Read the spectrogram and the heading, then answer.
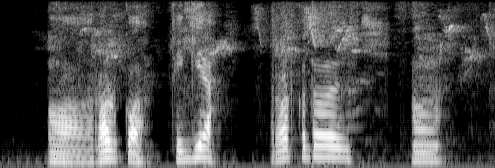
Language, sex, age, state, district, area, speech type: Santali, male, 30-45, Jharkhand, East Singhbhum, rural, spontaneous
